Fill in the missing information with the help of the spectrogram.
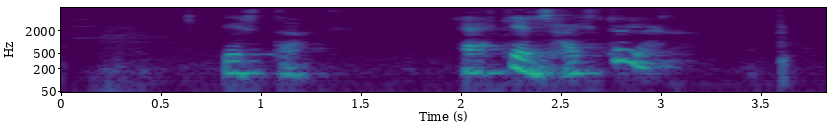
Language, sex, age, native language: Icelandic, female, 40-49, Icelandic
